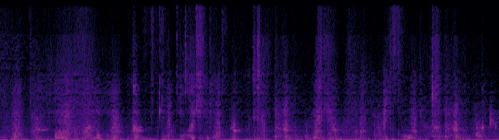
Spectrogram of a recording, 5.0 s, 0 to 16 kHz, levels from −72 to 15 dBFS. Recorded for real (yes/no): no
